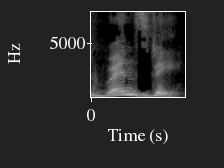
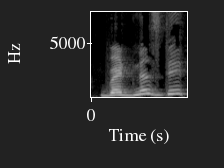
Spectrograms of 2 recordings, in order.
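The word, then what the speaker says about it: Wednesday: sound नहीं देता बेटा इट्स वेनसडे वेडनेसडे चलता है ठीक है टिंकू बिल्कुल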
